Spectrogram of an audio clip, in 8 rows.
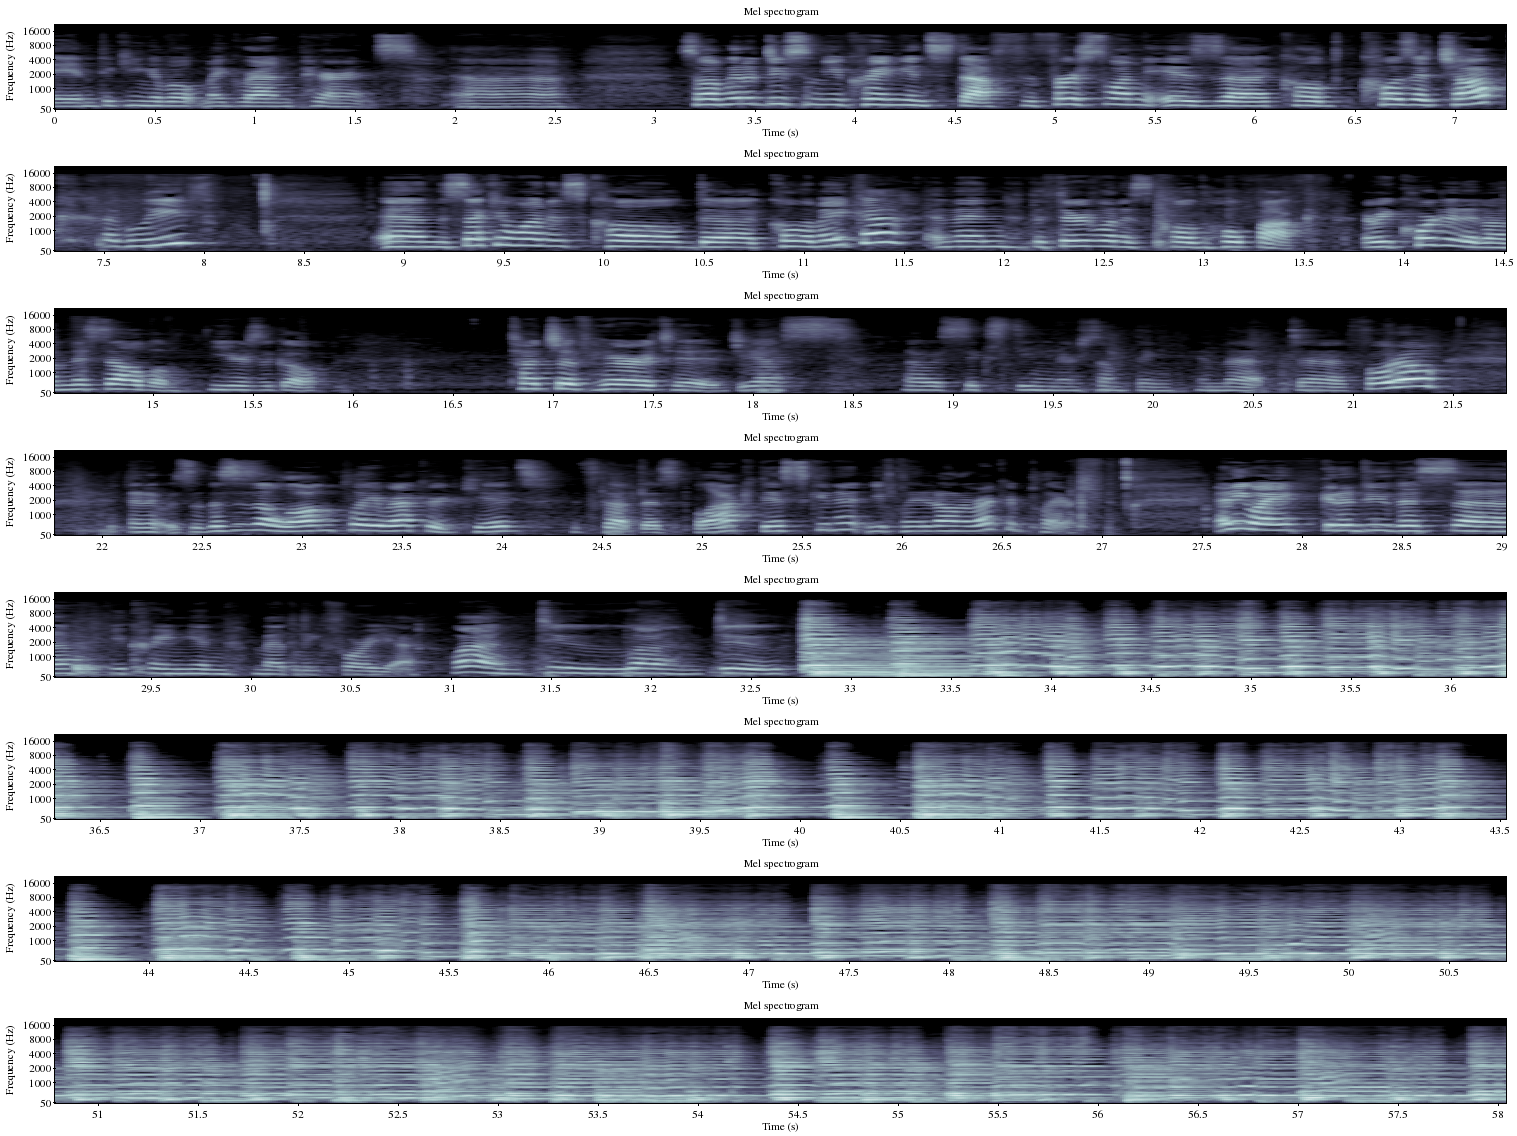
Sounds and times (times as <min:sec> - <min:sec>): Speech: 0:00.0 - 0:08.1, 0:08.9 - 0:16.0, 0:16.8 - 0:21.5, 0:22.1 - 0:27.0, 0:27.6 - 0:32.8.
